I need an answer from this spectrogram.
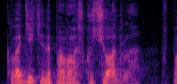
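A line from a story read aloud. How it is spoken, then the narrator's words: Low undertone. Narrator (Russian): вполголоса сказал он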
